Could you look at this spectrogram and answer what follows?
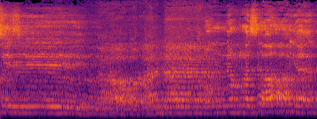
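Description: A man chanting an Arabic elegy in long, held melodic lines, his voice carried over a public-address system.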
